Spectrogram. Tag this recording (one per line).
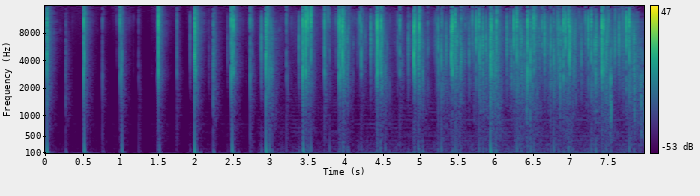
loop
processed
